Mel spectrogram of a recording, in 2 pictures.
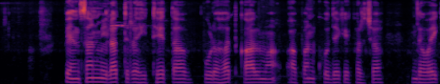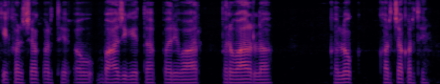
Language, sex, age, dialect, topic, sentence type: Chhattisgarhi, male, 18-24, Central, banking, statement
